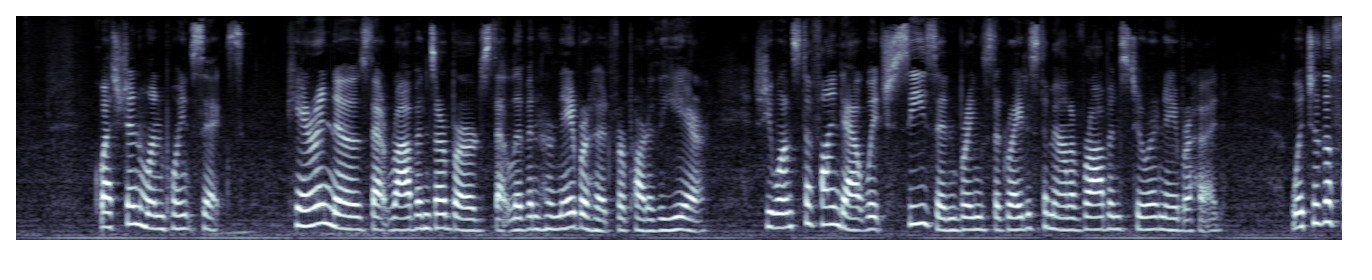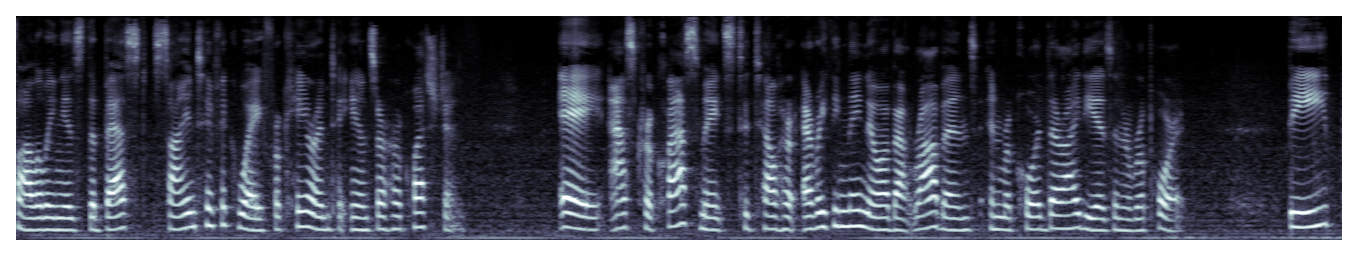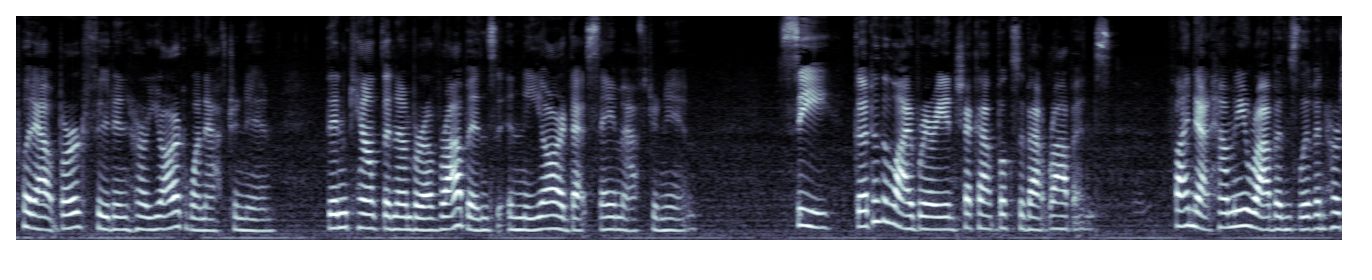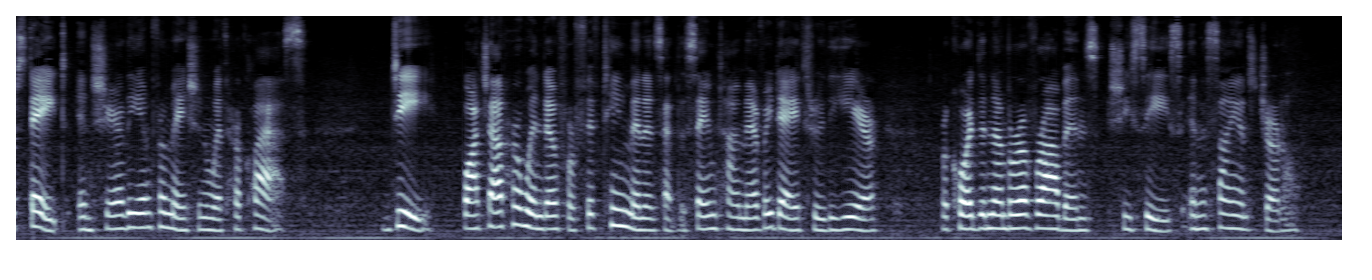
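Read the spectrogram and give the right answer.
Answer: D: Watch out her window for 15 minutes at the same time every day through the year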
